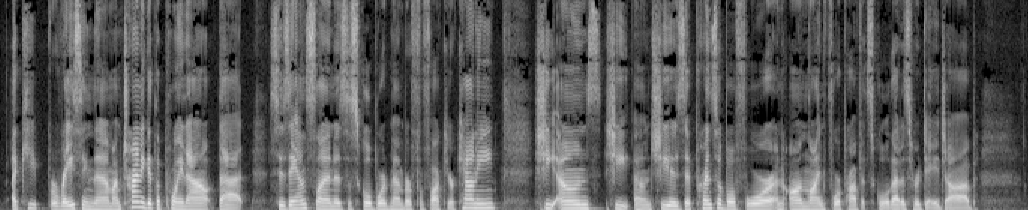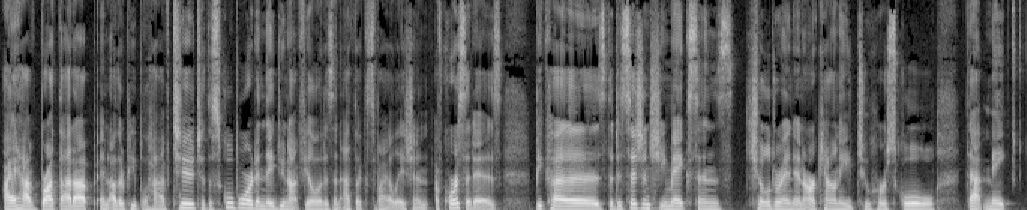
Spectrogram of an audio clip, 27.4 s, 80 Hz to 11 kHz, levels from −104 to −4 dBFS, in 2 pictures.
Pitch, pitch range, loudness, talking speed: 160 Hz, 150-185 Hz, -22 LUFS, 185 wpm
